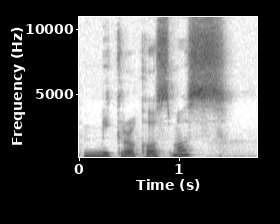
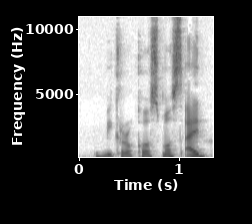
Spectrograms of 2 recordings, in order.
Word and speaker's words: Microcosmos: Microcosmos? – Yes. – Yes. – I can't help but roll the R. I'm not even like Microcosmos.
